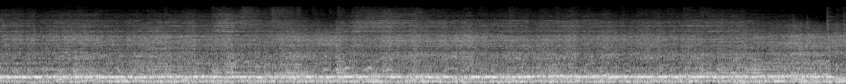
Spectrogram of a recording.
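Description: Live heavy metal band playing loud, with distorted electric guitars, bass and drums; a single long held note rings over the band and stops near the end.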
